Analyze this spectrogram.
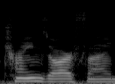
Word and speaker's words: TrainTsarFun: It's TrainTsarFun, and if you say it, sounds like trains are fun, so that's why I do it.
